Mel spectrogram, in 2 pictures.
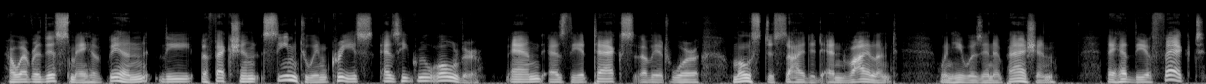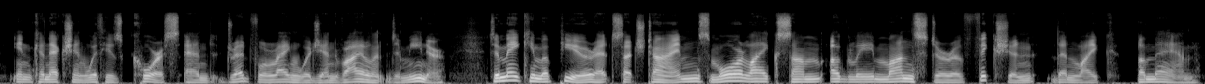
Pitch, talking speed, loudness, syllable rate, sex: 115 Hz, 160 wpm, -18 LUFS, 4.3 syllables/s, male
